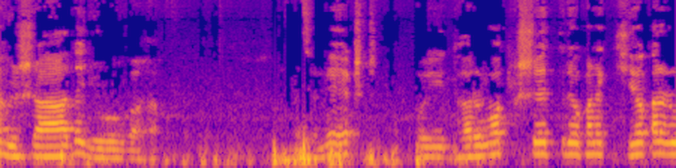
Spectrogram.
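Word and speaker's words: धर्मक्षेत्रे: আচ্ছা আপনার কিন্তু এই মানে ওটা মূর্ধন্য স আছে, ঠিক আছে, আপনি দন্তস্বর উচ্চারণ করছেন, ধর্মক্ষেত্রে। হ্যাঁ, কিন্তু আপনি উচ্চারণটা করছেন মানে দন্তস্বকারের, ওটা স আছে মানে, আচ্ছা স হ্যাঁ তাহলে উচ্চারণটা কোথায় হবে, স যেখানে ধর্মক্ষেত্রে। টকারটা যেখানে উচ্চারিত হচ্ছে সেখানে হবে, আচ্ছা তাহলে ধর্মক্ষেত্রে মানে উপরের দিকে জিভ, ধর্মক্ষেত্রে কুরুক্ষেত্রে।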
